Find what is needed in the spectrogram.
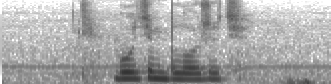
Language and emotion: Russian, neutral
